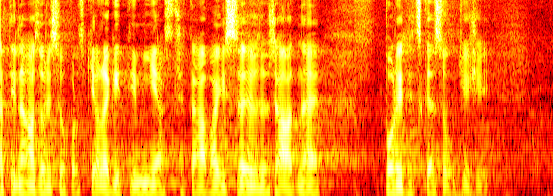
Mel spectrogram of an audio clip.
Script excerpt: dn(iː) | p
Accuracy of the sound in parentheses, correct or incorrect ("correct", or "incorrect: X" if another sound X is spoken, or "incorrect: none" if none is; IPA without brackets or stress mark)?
incorrect: ɛː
